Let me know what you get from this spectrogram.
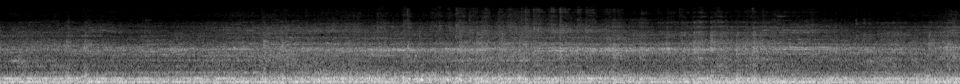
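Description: Double-stack intermodal freight cars rolling past on steel rails: a steady, loud rumble of wheels on track, with a faint steady high tone over it.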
